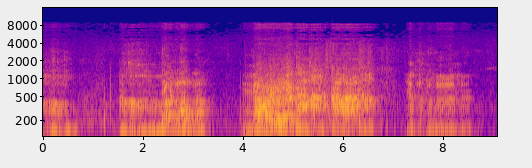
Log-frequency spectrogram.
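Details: Lion in a roaring bout: several low, throaty roars of rising loudness, the strongest in the middle, then shorter grunts fading out.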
